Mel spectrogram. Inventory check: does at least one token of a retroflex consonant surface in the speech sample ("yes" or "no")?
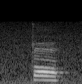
yes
